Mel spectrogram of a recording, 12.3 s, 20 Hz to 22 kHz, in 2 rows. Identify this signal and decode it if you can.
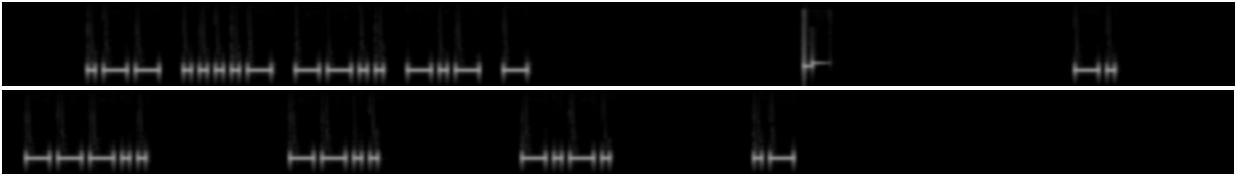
Morse code, heard as a keyed tone, about 30 wpm, spaced as for 15 wpm, 700 Hz. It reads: W4ZKT N8ZCA
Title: USA Call Signs - 5 Characters - 6x Character Spacing - 30wpm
